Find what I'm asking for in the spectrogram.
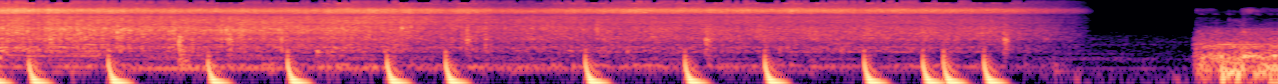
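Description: Onion paste sizzles in hot oil with cloves, cardamom and cinnamon for a paneer masala, a steady hiss punctuated by regular knocks of a stirring spoon until the sound cuts off abruptly near the end.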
